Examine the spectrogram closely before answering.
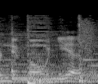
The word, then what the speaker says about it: pneumonia: G O is for Ouija board P for pneumonia pterodactyl and psychosis Q is for cat Okay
